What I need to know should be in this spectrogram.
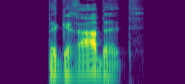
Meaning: second-person plural subjunctive I of begraben
- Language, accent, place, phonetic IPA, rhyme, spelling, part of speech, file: German, Germany, Berlin, [bəˈɡʁaːbət], -aːbət, begrabet, verb, De-begrabet.ogg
